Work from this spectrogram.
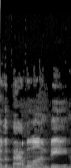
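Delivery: voice cracking. Starting to introduce him to the others, voice cracking. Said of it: "my voice cracked".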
